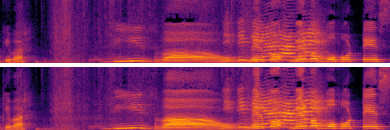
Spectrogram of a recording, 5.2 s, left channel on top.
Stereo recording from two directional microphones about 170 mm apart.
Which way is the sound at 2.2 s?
5° left (ahead or behind).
